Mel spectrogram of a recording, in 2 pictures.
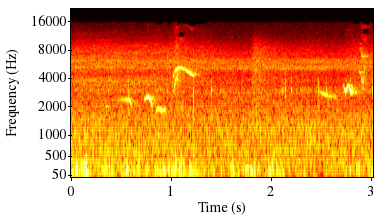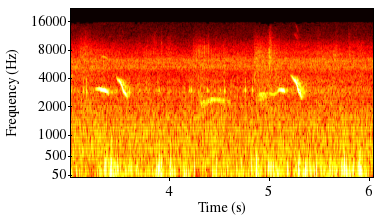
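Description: Small birds calling in short whistled notes that slide up or down, a few each second, over a low rustling noise.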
